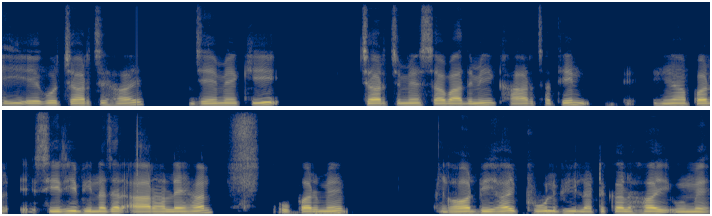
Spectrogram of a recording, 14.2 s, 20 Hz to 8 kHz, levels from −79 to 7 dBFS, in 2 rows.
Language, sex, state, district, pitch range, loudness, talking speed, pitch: Maithili, male, Bihar, Samastipur, 130-140 Hz, -19 LUFS, 130 wpm, 135 Hz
